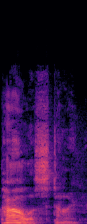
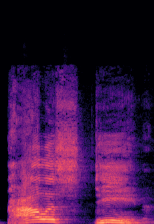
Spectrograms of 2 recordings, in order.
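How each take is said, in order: First: The name is said the usual non-Texas way. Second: The name is said the local Texas way. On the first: The speaker calls it wrong. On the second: The speaker calls it right.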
